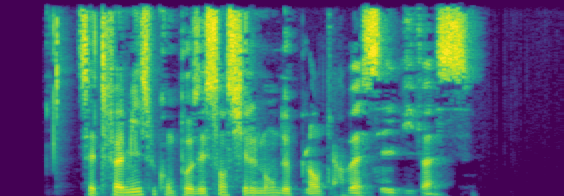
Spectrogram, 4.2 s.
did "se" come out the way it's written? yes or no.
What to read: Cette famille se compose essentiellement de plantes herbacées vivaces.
yes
